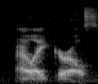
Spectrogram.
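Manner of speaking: soft, sorrowful, downcast, sad delivery. Retelling a comic-book scene, imitating a character speaking sadly. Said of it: "says really sadly".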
